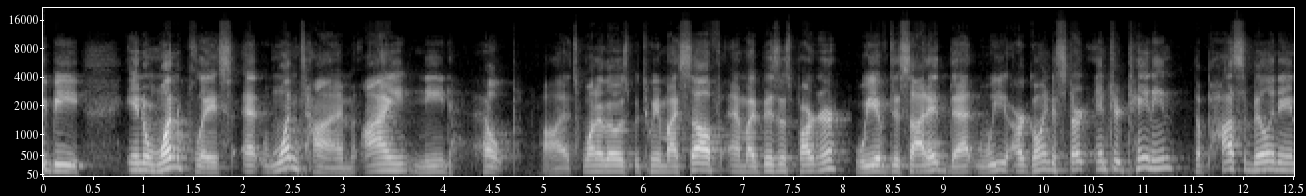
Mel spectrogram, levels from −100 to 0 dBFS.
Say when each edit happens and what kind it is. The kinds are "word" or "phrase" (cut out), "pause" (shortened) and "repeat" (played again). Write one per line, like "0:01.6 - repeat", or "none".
0:03.2 - word
0:04.9 - pause
0:08.0 - pause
